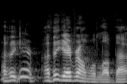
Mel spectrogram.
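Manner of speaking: cracking, breaking voice. Talking about a hoped-for game update, voice cracking. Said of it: "voice crack".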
